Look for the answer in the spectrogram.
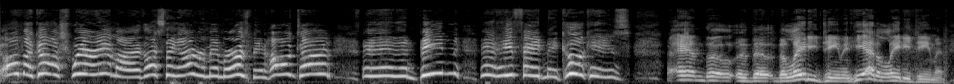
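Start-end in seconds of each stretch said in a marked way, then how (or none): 0.0-6.3 put-on high falsetto girl voice, bewildered; frightened girl. Rescued girl waking up in hell, high falsetto. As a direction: squeak it out like a dazed captive girl. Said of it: "and the girl's like".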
